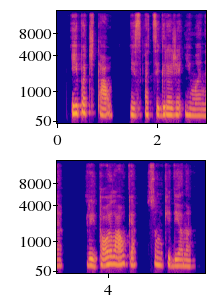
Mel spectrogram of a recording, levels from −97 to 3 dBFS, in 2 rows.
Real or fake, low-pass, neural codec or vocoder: real; 14.4 kHz; none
